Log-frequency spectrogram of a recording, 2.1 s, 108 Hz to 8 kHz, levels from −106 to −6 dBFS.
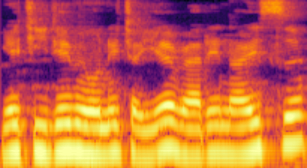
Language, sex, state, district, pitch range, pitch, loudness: Hindi, male, Delhi, New Delhi, 155-170 Hz, 160 Hz, -12 LUFS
